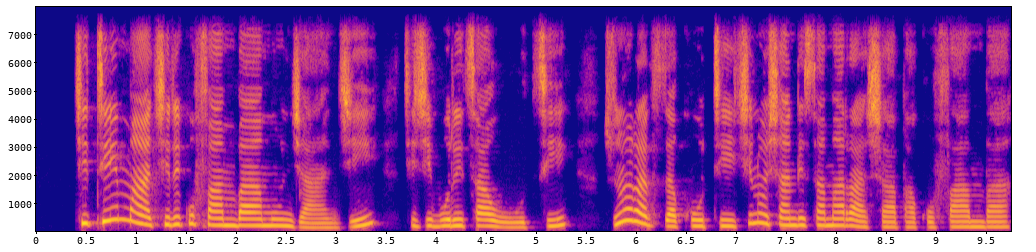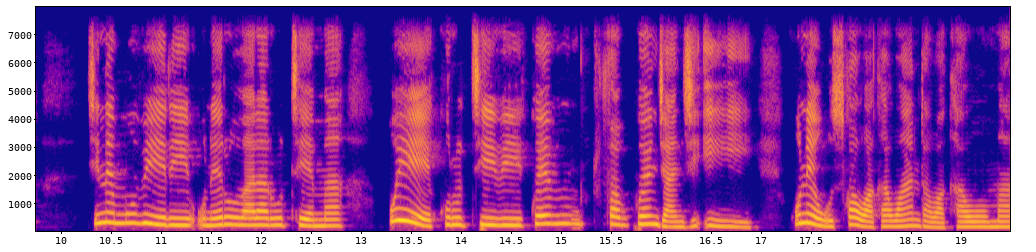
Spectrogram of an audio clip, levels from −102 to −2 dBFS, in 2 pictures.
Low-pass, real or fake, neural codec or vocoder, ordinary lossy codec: 7.2 kHz; real; none; Opus, 64 kbps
